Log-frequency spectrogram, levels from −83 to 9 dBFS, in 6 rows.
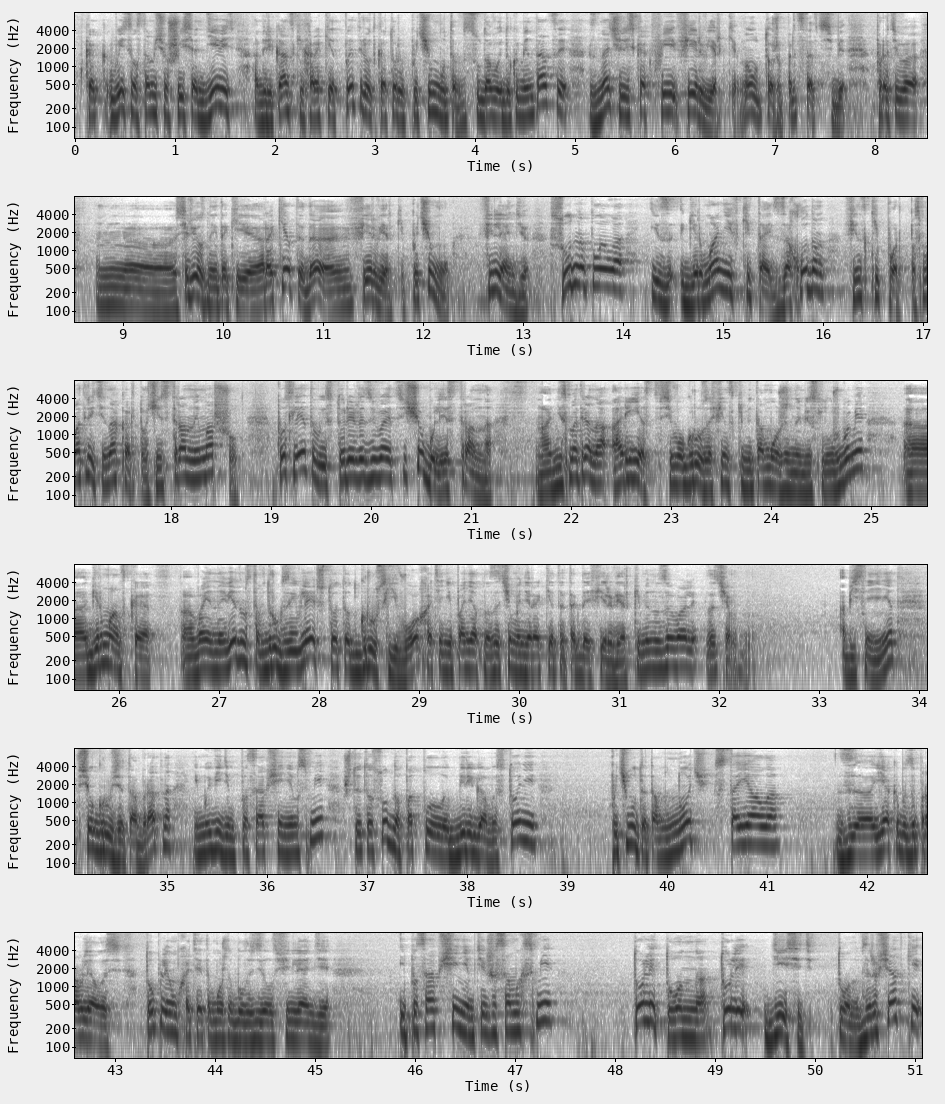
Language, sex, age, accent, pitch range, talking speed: Russian, male, 30-49, native, 130-200 Hz, 145 wpm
